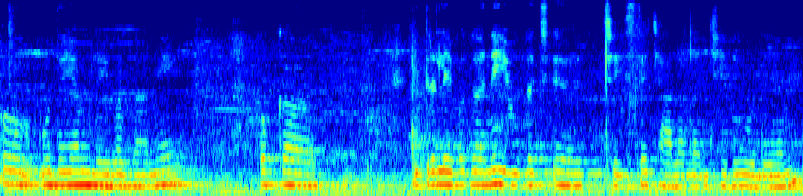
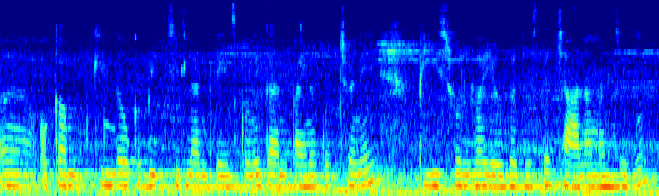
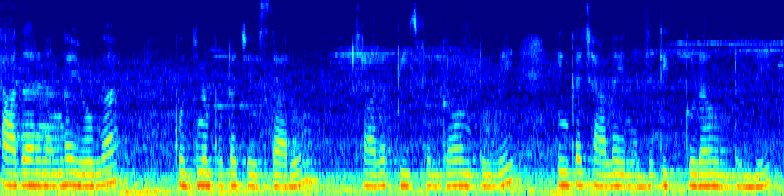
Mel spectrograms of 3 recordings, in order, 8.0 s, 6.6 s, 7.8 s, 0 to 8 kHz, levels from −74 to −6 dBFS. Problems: constant background noise, background conversations at intervals, low volume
